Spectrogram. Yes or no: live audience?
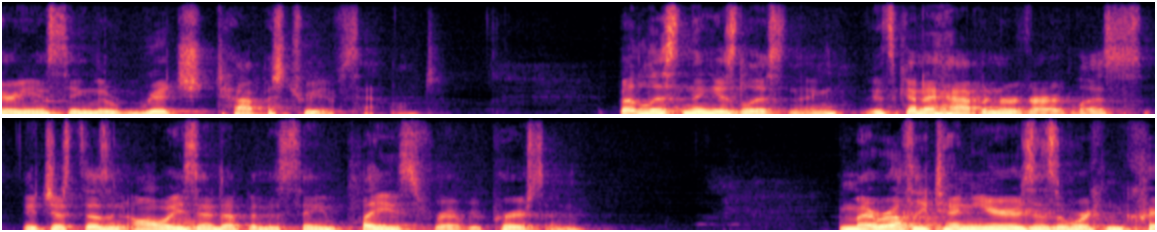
yes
